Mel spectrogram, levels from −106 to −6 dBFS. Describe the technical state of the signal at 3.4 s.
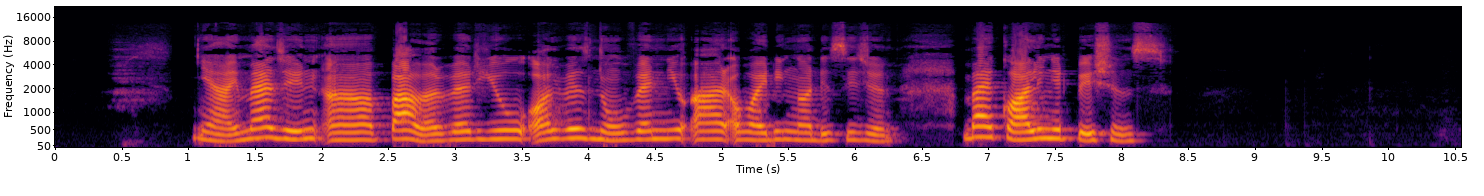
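At 3.4 s the speech signal is intact, with no dropout, clipping, distortion or other technical fault.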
